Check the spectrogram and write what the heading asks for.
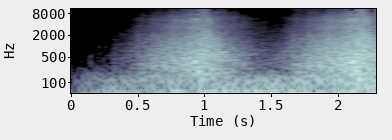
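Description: Cinematic whoosh sound effects of an animated film title: two swelling whooshes about a second apart, over a deep rumble that grows louder.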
